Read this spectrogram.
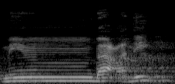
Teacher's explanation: من بعدی، تو اس کو میم بعدی بھی پڑھا جا سکتا ہے لیکن با پر بہت سختی سے جو ہے وہ ہونٹ بند نہیں ہوں گے. من بعدی ذرا تھوڑا سا نرمی کے ساتھ اس کو ادا کریں گے. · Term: اقلاب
